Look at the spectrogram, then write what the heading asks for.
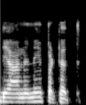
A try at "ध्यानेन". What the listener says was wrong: ठीक है, ध्यान, ध्यान ने नहीं, ध्यानेन, ध्यान से। विभक्ति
